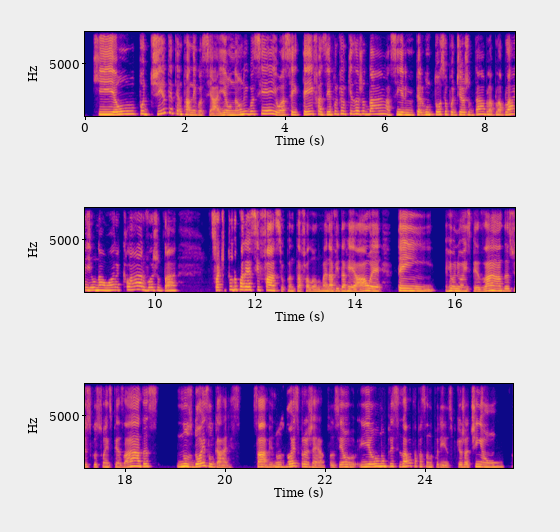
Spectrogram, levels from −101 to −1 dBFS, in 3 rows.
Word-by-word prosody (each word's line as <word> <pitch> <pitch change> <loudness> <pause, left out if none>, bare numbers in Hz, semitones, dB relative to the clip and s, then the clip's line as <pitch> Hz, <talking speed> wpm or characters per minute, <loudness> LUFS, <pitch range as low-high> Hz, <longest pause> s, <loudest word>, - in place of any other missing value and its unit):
que 235 0 +4
eu 260 +3 +1
podia 255 +2 -1
até 390 -2 -8
tentar 245 -8 -3
negociar 185 -3 -3
e 190 - -2
eu 200 -1 -2
não 195 +4 +1
negociei, 265 +3 +1
eu 205 - -1
aceitei 220 +5 +3
fazer 240 -2 +4
porque 275 +3 -6
eu 280 - -3
quis 275 +1 -6
ajudar, 270 0 -3
assim, 220 +2 +3
ele 220 -1 +1
me 215 -1 -1
perguntou 230 +2 -1
se 245 0 +2
eu - - -4
podia 225 -1 -2
ajudar, 230 +3 -3
blá 240 - -2
blá 225 +1 -4
blá 235 +4 -1
e 250 - 0
eu, 255 +1 -2
na 250 0 +2
hora: 250 +2 -2
"Claro 295 +2 -3
vou 255 +2 -3
ajudar.". 240 -2 -3 0.7
Só 260 0 +4
que 260 -2 -8
tudo 300 -1 -3
parece 290 -2 +4
fácil 235 -7 +6
quando 185 0 -7
tá 185 -1 -4
falando, 170 -2 -6
mas 185 0 -4
na 185 - +1
vida 185 -1 -3
real 185 +4 +1
é 190 -2 0 0.3
tem 225 0 +1 0.2
reuniões 185 -3 0
pesadas, 205 +4 -1
discussões 195 -2 0
pesadas, 235 +5 +4 0.4
nos 230 0 +5
2 250 +6 +2
lugares, 165 -7 -5 0.2
sabe? 220 -3 +1
Nos 200 -3 -5
2 240 +6 0
projetos, 180 - -7
e - - -6
eu 210 0 -4
e 220 0 -1
eu 230 +2 +1
não 240 0 +4
precisava 235 +1 -1
tá 245 - -9
passando 225 -5 -7
por 200 0 -12
isso, 155 0 -8
porque 205 - -10
eu - - -3
já 205 - -4
tinha 225 -3 -1
1 190 +1 -5
que - - -39
230 Hz, 175 wpm, -24 LUFS, 200-250 Hz, 0.7 s, fácil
